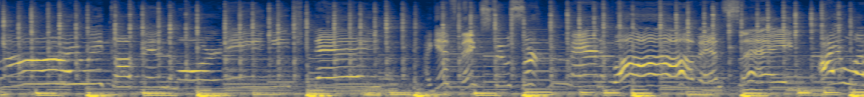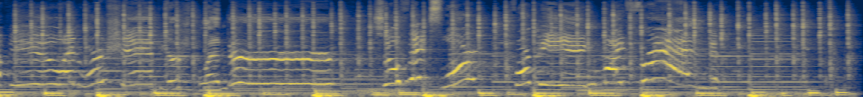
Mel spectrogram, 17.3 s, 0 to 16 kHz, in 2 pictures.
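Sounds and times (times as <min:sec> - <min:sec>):
country music stem: 0:00.0 - 0:17.2.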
